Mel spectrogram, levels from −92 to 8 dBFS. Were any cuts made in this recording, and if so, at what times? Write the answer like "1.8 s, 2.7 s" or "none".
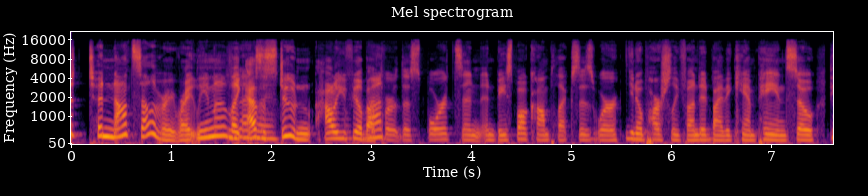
3.1 s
